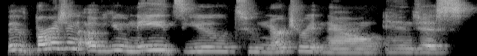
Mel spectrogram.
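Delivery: normal talking voice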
